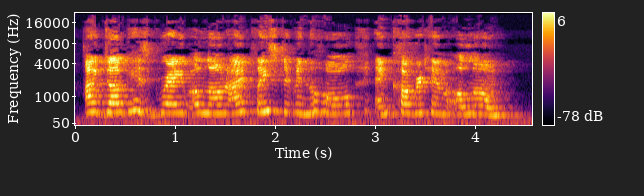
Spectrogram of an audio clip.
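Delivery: a bereaved mother forcing out each hard fact; anguished grief. Acted. Acted mother recounts burying son alone.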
